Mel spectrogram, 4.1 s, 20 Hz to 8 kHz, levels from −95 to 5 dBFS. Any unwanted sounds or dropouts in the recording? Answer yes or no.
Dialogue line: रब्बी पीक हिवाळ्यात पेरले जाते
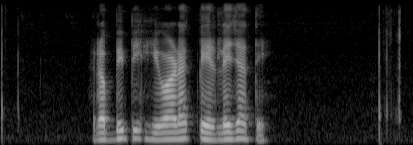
no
